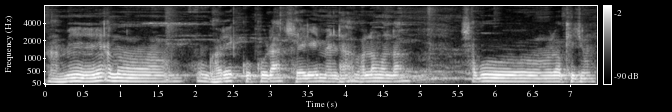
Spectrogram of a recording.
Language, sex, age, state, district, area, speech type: Odia, male, 45-60, Odisha, Kendujhar, urban, spontaneous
